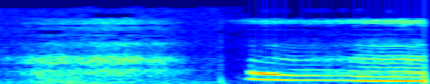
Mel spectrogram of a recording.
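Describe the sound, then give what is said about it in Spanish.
A person yawns: a long, breathy intake of air, then a drawn-out voiced groan that slides down in pitch and stays loud to the end. “¿De bostezos? Pues sí, ese de hecho era yo.”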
